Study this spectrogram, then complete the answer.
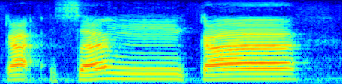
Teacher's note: Fiha, Kak sang, ada hamzah sukun dibaca kak sang, fathah tanwin bertemu dengan kaf dibaca ikhfa disamarkan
